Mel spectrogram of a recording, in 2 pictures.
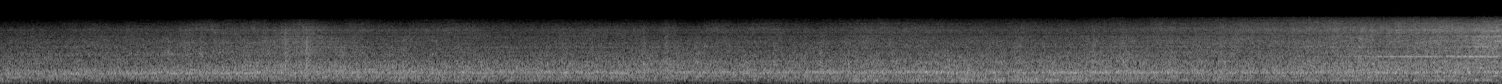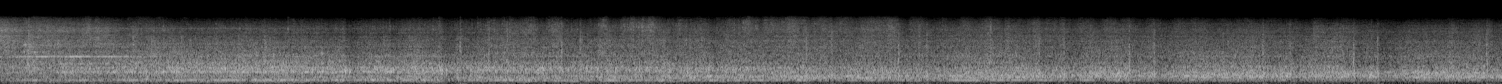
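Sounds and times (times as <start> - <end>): electric locomotive passing: 0.0 - 30.0
thin whine: 13.4 - 17.0.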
